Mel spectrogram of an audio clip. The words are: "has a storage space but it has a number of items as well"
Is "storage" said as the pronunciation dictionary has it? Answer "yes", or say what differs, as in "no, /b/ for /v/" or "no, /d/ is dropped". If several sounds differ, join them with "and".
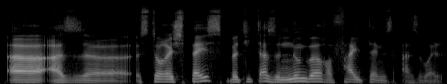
no, /ʃ/ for /dʒ/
